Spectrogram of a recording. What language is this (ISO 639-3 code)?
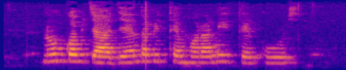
kin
